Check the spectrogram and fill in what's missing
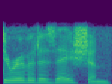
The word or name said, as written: derivatization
